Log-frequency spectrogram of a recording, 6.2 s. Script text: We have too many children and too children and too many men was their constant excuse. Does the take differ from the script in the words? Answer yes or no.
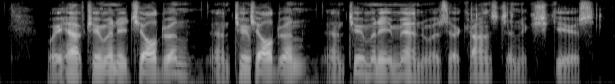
no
